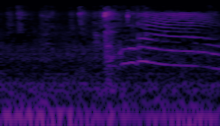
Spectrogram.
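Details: A domestic cat gives a single drawn-out meow that starts brightly and slides downward in pitch. The room is quiet behind it.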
